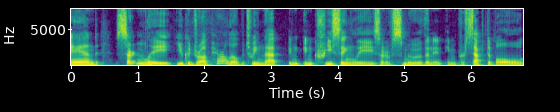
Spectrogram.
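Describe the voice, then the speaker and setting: Recorded very cleanly against a silent background, a man with an American accent and a normal speaking voice talks at medium pitch and a moderate pace with ordinary pitch variation and hardly any pauses. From Chicago. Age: 30s. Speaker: architect and professor. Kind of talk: radio interview. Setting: radio studio.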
